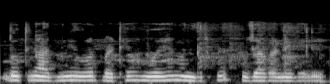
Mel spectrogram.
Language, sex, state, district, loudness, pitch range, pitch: Hindi, male, Rajasthan, Jaipur, -15 LUFS, 175-190 Hz, 185 Hz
